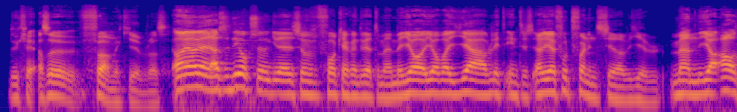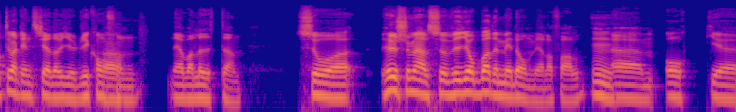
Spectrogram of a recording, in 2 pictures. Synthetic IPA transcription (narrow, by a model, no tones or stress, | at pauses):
d̪̥ɵkʰʔa̰ls̬ɔfœɾmʏkːəjʉ̟̰ːɾa̰sɔ̥ʔɑːjavet̪als̬ɔd̪ɛæɾɔksɔɛnɡɾɛjsɔmfɔlkʰːanɧ̬əɪnveːt̪ɔmːɛjmɛnjɑːjɑːɡvaɾjæːvlɪt̪ɪ̰nt̪ɾɛsʔɛlːɛjaæɾfʊʈːfɑːɾanɪnɾseːɾad̪avjʉ̟ːlmɛnjɑːɡhaɾʔalt̪ɪid̪vaʈ̬ːɪnɾseːɾad̪avjʉːld̪ɛkʰɔmːfɾɔnː | æɾjavaɭiːt̪ə̰n | sɔ | hʉ̟ʂɔmhɛlst̪sɔvɪjɔbːad̪əmeːd̪ɔmɪalafa̰lː | ɔk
